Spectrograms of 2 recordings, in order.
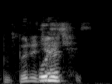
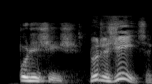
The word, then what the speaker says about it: Buttigieg: I think how you pronounce that, correct? – Buttigieg. – Buttigieg.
